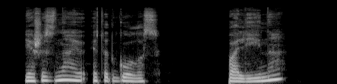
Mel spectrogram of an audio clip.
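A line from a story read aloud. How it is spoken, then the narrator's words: Soft calling. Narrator (Russian): Мягко зову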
